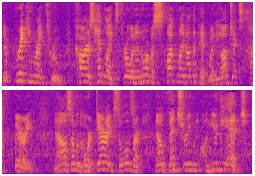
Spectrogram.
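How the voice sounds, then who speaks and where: An excited radio reporter, acted by an older man in an old radio play, high and bright-voiced. He narrates urgently and formally as an eyewitness, picked up from a distance with some noise. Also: normal speed. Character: excited male radio reporter describing a crash scene live. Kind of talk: 1930s radio drama acting, read from a script. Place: hotel conference room, panel table. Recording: noisy phone-camera recording from a distance.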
